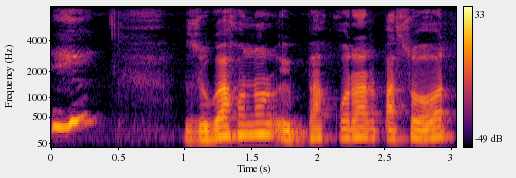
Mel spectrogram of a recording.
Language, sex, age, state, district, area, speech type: Assamese, male, 45-60, Assam, Nalbari, rural, spontaneous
